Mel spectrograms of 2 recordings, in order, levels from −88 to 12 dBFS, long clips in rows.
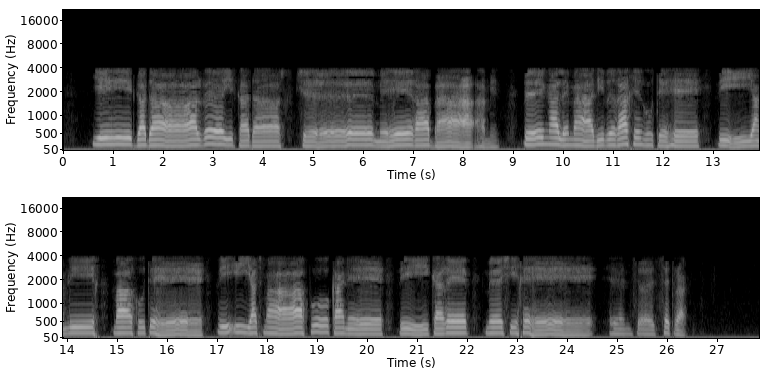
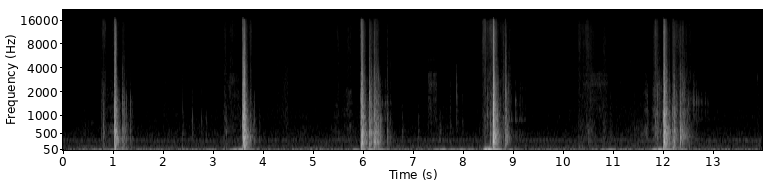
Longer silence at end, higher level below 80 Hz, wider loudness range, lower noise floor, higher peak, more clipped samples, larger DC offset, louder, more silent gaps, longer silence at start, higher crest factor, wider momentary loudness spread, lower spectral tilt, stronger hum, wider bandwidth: about the same, 1.45 s vs 1.5 s; second, -62 dBFS vs -48 dBFS; about the same, 6 LU vs 4 LU; first, -66 dBFS vs -61 dBFS; second, -12 dBFS vs 0 dBFS; neither; first, 0.3% vs under 0.1%; about the same, -27 LUFS vs -28 LUFS; neither; about the same, 0.6 s vs 0.7 s; second, 14 dB vs 34 dB; second, 12 LU vs 28 LU; first, -11.5 dB/octave vs -4 dB/octave; neither; second, 4 kHz vs 16.5 kHz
